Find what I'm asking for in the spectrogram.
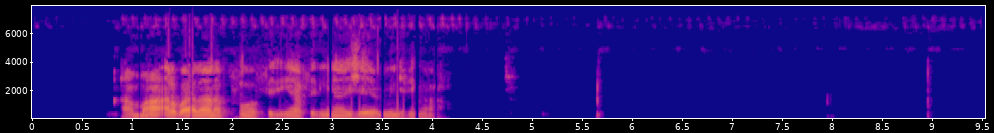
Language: Mada (Cameroon)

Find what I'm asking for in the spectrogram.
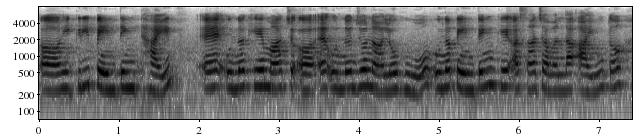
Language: Sindhi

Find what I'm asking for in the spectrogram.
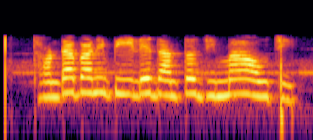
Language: Odia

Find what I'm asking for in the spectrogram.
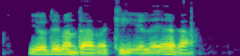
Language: Interlingua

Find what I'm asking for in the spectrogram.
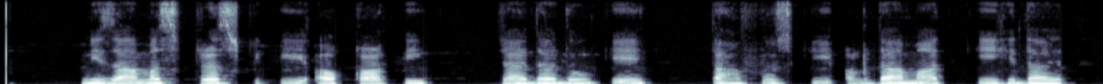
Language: Urdu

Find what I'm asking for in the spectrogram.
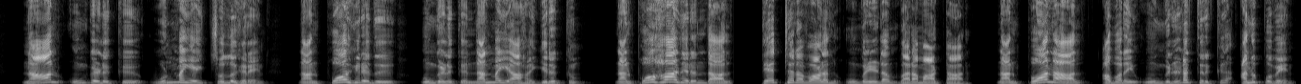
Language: Tamil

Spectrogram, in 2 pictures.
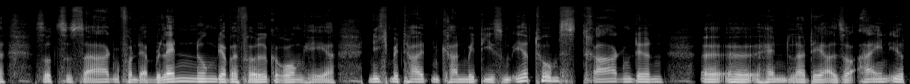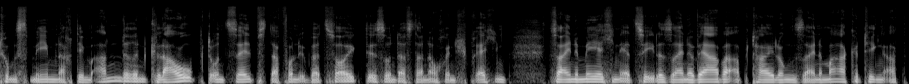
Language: German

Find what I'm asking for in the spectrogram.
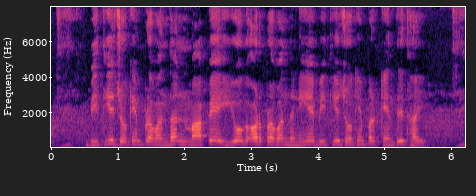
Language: Magahi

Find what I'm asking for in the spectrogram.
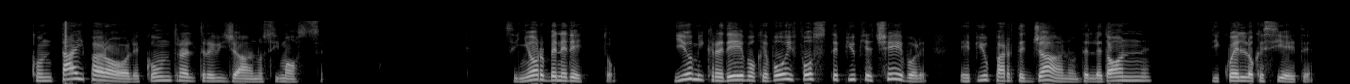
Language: Italian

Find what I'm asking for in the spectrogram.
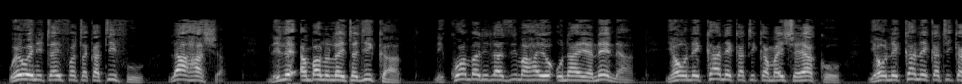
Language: Swahili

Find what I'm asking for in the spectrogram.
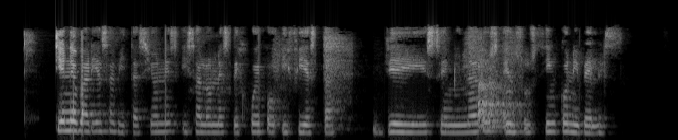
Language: Spanish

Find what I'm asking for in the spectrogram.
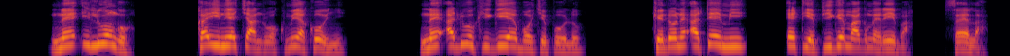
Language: Luo (Kenya and Tanzania)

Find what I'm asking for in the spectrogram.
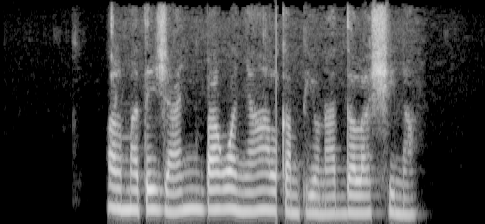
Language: Catalan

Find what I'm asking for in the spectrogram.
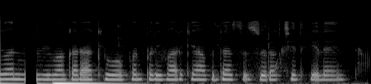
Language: Maithili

